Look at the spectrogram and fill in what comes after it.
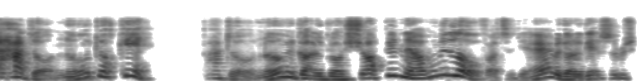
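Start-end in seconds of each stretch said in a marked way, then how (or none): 0.0-3.7 chatty, high, put-on Yorkshire accent. Retelling what she said to him, in her Yorkshire accent. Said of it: "sometimes she do a Yorkshire accent".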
